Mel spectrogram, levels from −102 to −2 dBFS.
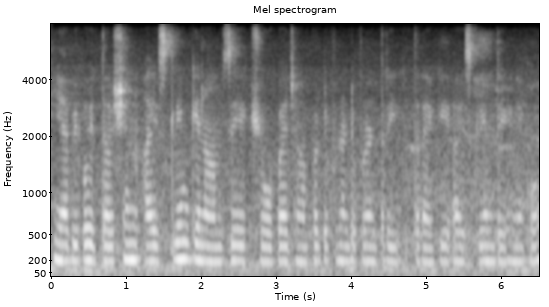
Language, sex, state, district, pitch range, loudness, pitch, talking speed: Hindi, female, Punjab, Kapurthala, 180-190 Hz, -16 LUFS, 180 Hz, 195 wpm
